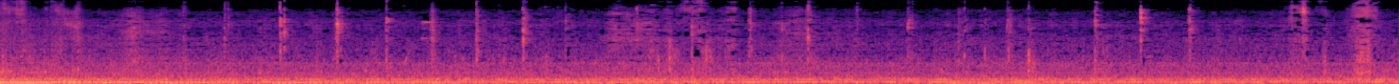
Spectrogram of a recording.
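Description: Close-up chewing of spiced seafood: irregular wet mouth clicks and smacks, scattered a few per second, over a steady low hum.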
